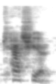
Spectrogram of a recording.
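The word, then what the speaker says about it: cashier: কাঠমিস্ত্রী খারপেন্টার কাঠমিস্ত্রী খ্যাশিয়ার এটা খ্যাসার হয়ে গেছে উচ্চারণ হবে খ্যাশিয়ার খ্যাশিয়ার হিসেব রক্ষক কেমিস্ট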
